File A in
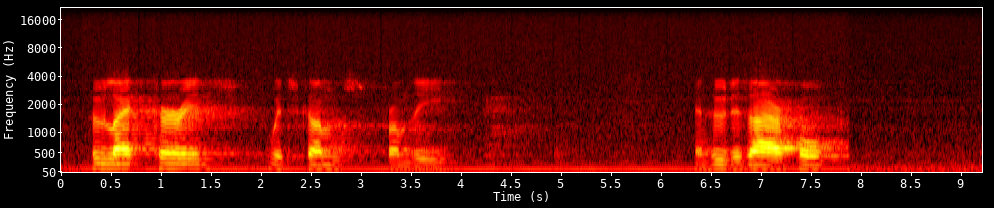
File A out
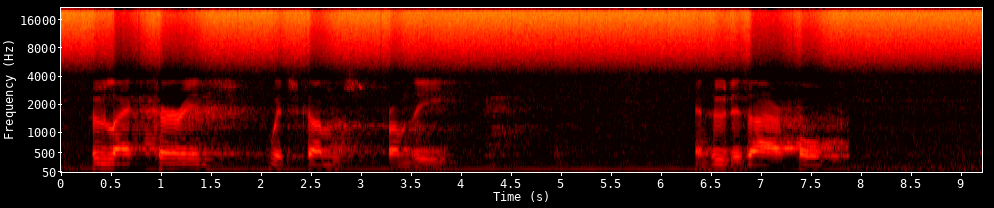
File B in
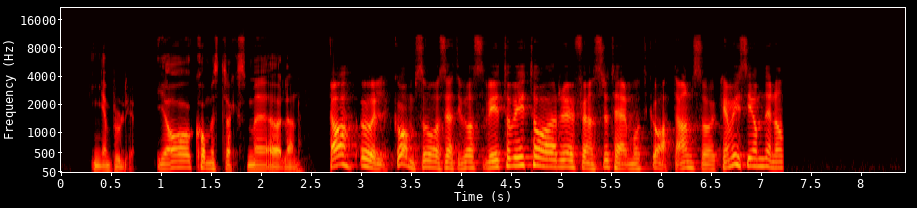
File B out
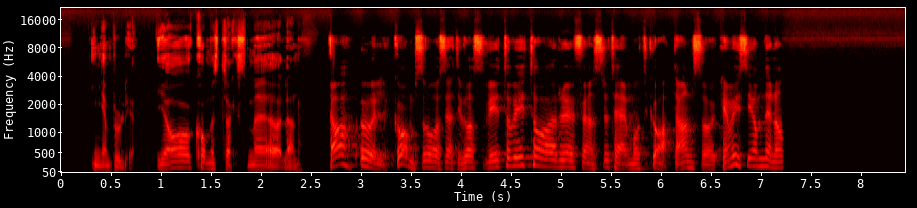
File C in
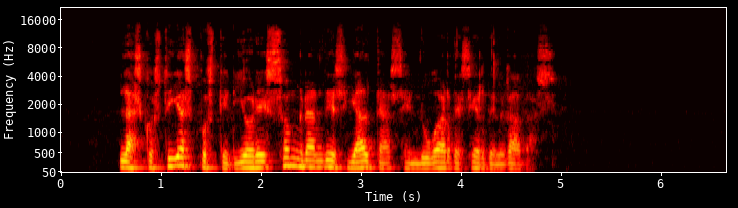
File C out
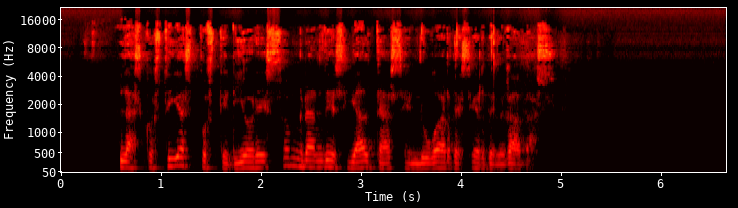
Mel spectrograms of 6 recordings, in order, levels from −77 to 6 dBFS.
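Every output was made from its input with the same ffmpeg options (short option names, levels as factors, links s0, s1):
-af "aexciter=amount=11.8:drive=6.8:freq=6000,acompressor=threshold=0.0398:ratio=10,aemphasis=mode=production:type=riaa,volume=0.447"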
